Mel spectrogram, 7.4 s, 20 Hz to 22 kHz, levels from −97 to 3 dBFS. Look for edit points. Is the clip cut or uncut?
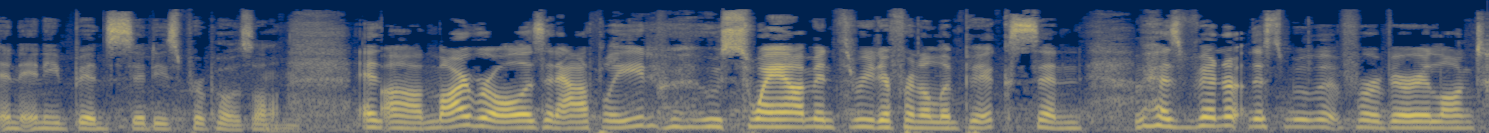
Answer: cut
